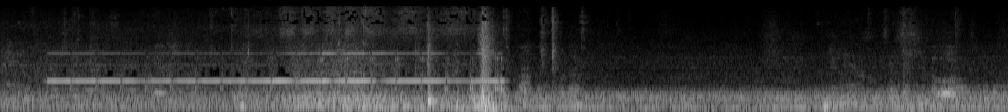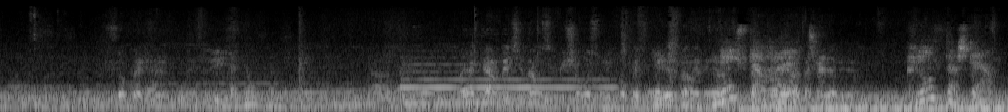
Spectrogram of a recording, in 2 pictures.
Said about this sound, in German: Deswegen bin ich dann die Treppen hochgestürmt, hab mir in die Bahn geschmissen und ab geht's. Oder ab ging's vielmehr.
